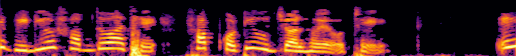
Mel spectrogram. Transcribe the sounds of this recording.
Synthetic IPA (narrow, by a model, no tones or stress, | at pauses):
ebʱiɖioʃɔb̚d̪oat͡ɕʰeʃɔb̚koʈiut̪d͡ʑɔlɦoeo̰ʈʰḛ | e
